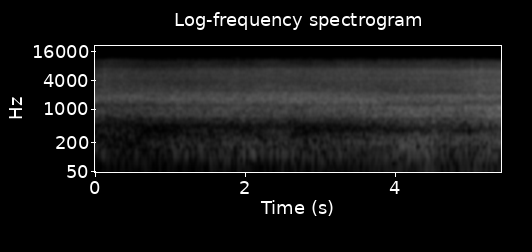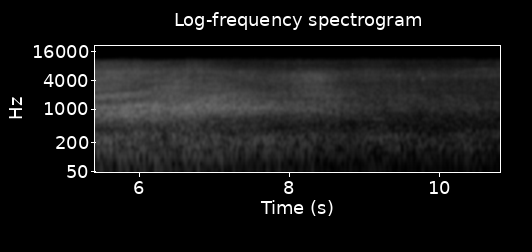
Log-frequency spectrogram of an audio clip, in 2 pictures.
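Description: A car passing by: a swell of engine and tyre noise that builds, is loudest about six seconds in, then fades with a falling pitch.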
